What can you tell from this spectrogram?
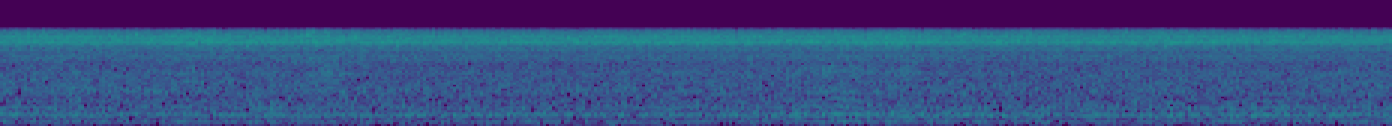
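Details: Many honey bees swarming around their backyard hive as they are fed store-bought honey as a treat; a dense, steady droning hum fills the air without pause for the whole stretch.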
